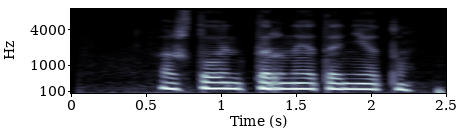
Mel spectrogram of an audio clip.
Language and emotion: Russian, neutral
